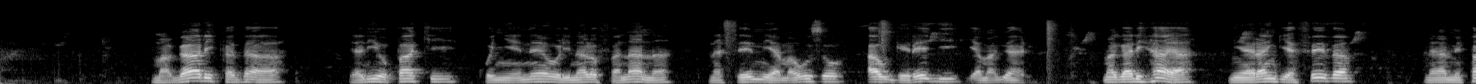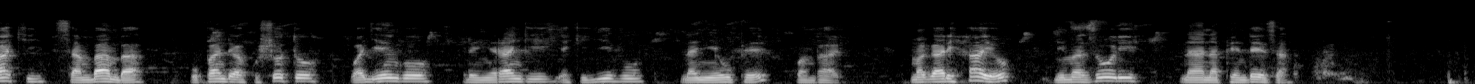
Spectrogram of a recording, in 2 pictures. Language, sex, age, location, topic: Swahili, male, 25-35, Dar es Salaam, finance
